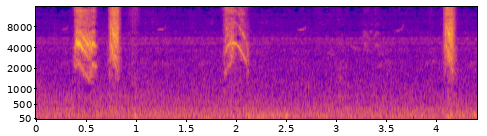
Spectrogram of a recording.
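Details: Calls of a female papa-capim (yellow-bellied seedeater), used to stir up males for singing contests: a quick pair of piercing high chips, a softer downslurred note, then one more sharp chip, with a quiet background.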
